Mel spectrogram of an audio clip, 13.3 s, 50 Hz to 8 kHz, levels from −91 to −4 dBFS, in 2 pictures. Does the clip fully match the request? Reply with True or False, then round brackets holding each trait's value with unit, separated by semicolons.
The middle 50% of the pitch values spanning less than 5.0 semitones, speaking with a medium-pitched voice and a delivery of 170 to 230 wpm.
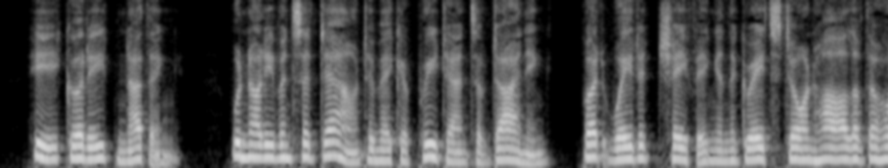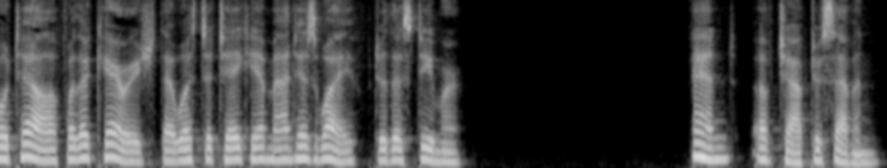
True (2.9 semitones; 155 Hz; 180 wpm)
